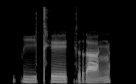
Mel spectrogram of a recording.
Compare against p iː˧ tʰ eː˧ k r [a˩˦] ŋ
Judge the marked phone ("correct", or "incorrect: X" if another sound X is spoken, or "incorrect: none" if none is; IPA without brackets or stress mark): correct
